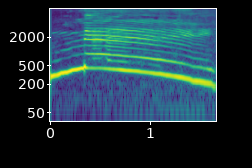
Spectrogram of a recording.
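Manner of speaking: put-on high shouted neigh like a toddler. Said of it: "He goes".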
